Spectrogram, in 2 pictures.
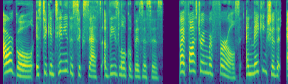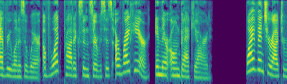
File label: Voice Over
